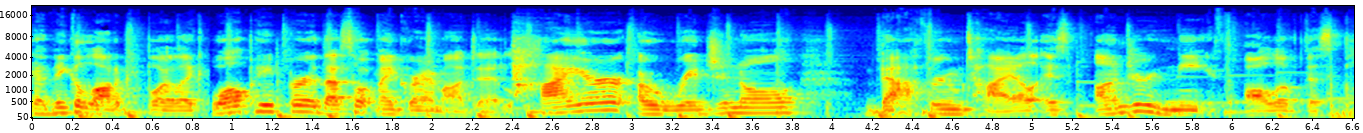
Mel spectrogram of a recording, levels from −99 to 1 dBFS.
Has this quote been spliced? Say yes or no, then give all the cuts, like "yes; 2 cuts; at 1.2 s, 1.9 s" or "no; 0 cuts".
yes; 1 cut; at 2.4 s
